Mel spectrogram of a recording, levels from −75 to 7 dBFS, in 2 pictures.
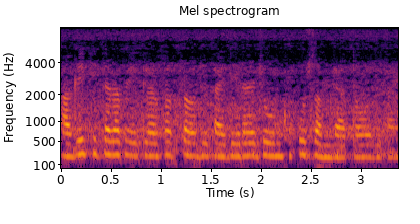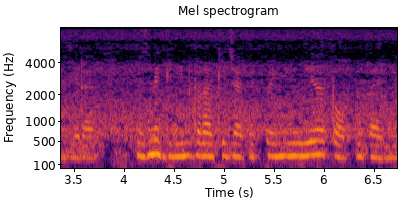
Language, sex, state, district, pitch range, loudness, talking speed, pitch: Hindi, female, Bihar, Madhepura, 220-245 Hz, -17 LUFS, 265 wpm, 235 Hz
